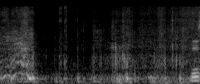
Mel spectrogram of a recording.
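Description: Metal zipper on a fabric backpack-style diaper bag being pulled, with a short rasp near the start, followed by quieter fabric handling.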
